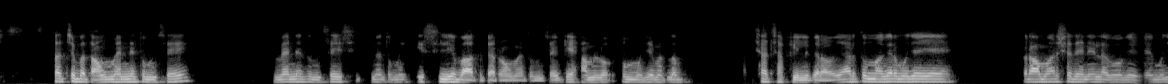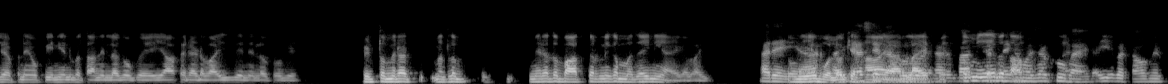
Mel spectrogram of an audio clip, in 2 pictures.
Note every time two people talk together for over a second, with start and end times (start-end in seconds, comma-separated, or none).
19.6-22.0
